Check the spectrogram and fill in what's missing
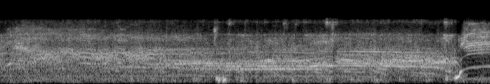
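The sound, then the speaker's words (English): A large outdoor crowd of 2020 Black Lives Matter protesters in downtown Portland cheers and shouts in a sustained roar as marchers from Peninsula Park merge with a crowd gathered around the Justice Center, voices overlapping with high-pitched whoops and screams rising above the steady din, loud throughout. “There they merged with a crowd that had gathered around the Justice Center. The moment both groups met was powerful.”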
